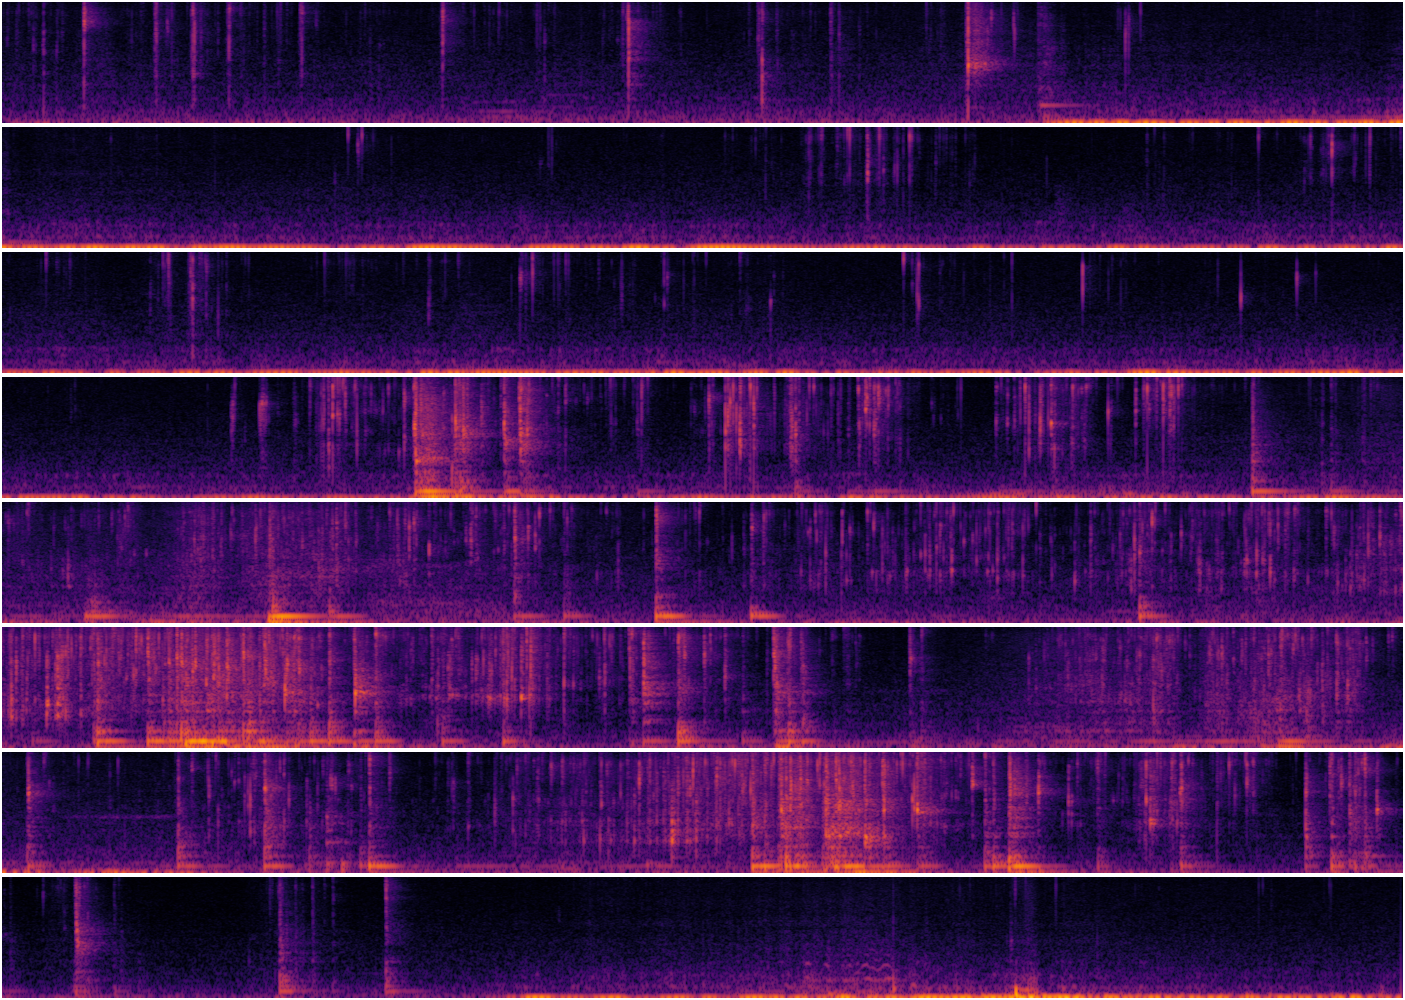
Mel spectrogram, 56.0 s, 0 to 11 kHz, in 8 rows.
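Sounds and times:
jelly squelching between hands: 0.0 - 5.8, 22.2 - 49.6
sticky clicks and smacks: 28.4 - 39.7.

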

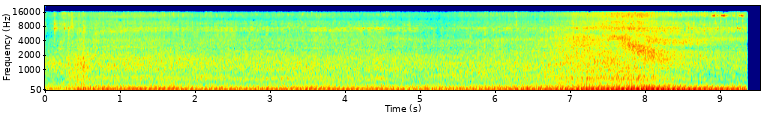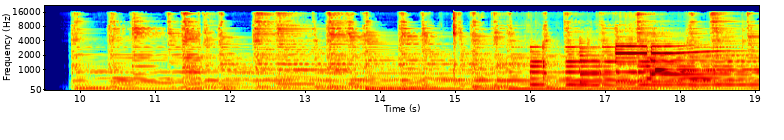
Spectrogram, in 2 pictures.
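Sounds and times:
motorcycle engine passing by: 0.7 - 9.4.

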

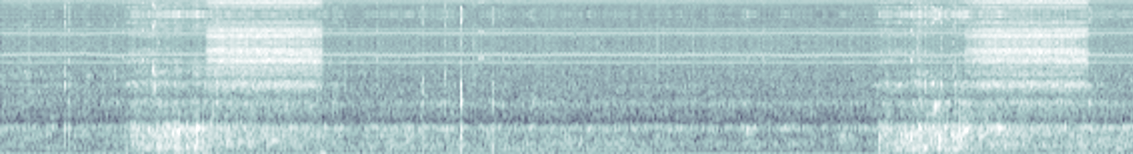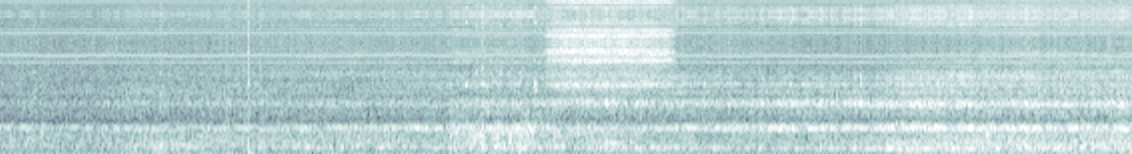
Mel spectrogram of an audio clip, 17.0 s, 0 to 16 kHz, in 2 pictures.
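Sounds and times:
exhaled air bubbling: 0.0 - 16.9
faint steady hum: 0.0 - 16.9
regulator hissing inhale: 1.4 - 2.6, 7.2 - 8.3, 12.4 - 13.7.

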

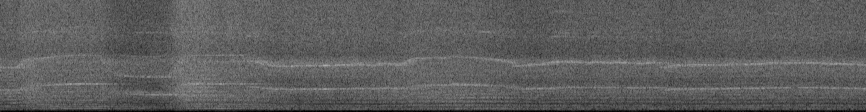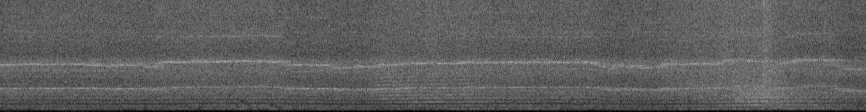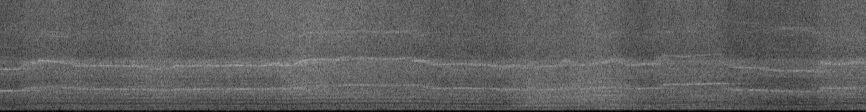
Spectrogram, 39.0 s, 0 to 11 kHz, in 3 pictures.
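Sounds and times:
drone propellers whining: 0.0 - 38.9.

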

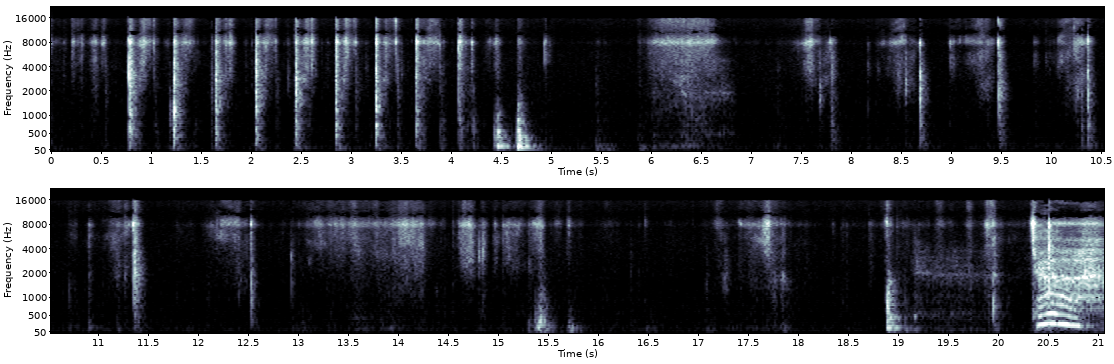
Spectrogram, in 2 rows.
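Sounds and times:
cards sliding rustles: 7.4 - 11.5
cards snapping and tapping: 11.2 - 11.5.

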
